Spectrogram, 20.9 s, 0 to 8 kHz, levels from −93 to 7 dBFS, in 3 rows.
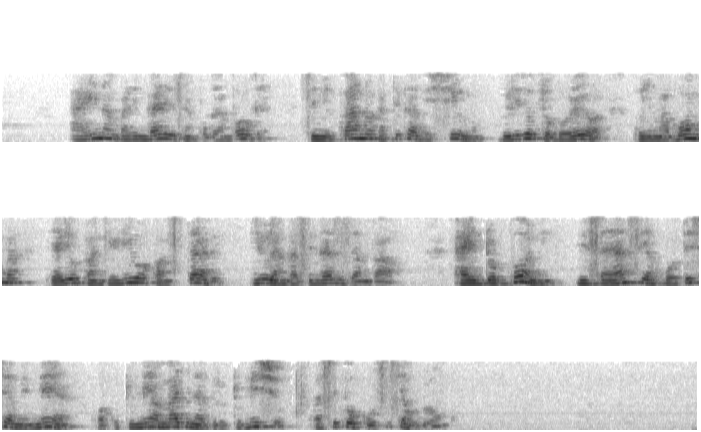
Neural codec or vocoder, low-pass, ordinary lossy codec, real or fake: vocoder, 24 kHz, 100 mel bands, Vocos; 7.2 kHz; AAC, 16 kbps; fake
